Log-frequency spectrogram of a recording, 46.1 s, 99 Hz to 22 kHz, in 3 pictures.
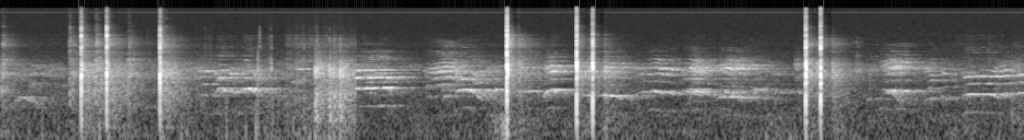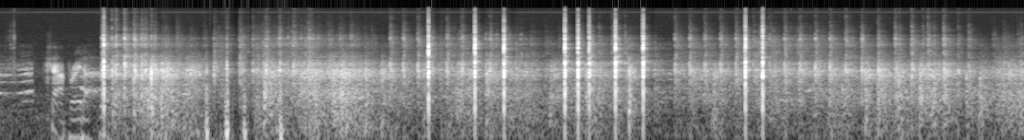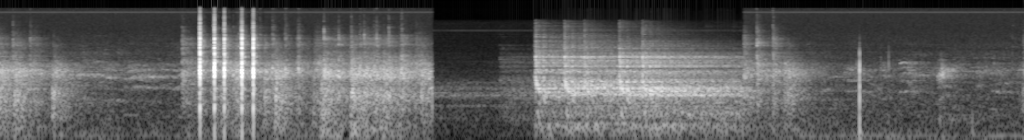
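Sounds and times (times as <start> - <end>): indoor hall noise: 0.0 - 15.8, 16.6 - 37.2, 38.7 - 46.0
paintball markers firing: 1.0 - 2.8, 12.0 - 12.8, 16.9 - 31.8, 33.4 - 37.2, 41.9 - 43.0.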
